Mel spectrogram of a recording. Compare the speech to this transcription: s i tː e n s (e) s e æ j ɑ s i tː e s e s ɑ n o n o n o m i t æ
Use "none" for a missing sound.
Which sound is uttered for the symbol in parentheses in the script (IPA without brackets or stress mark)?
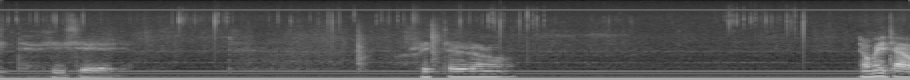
i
